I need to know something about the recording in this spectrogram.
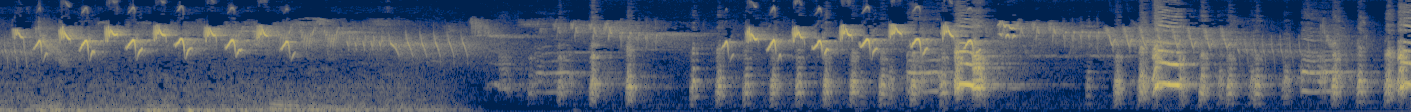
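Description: Bird calls: a fast run of high, falling chirps, several a second, over outdoor background rumble. About three and a half seconds in, the background cuts off abruptly and a series of lower, harsher calls follows, running into the end.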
